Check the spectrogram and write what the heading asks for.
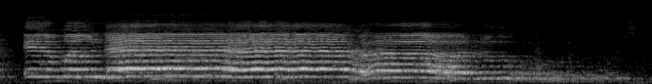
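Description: Slow unaccompanied singing in long held notes with a slight waver. There is a short break just after the start. The last phrase slides down in pitch and fades away about five seconds in.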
